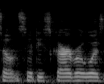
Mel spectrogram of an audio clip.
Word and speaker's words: Scarborough: And Scarborough, kind of like Edinburgh. Scarborough.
